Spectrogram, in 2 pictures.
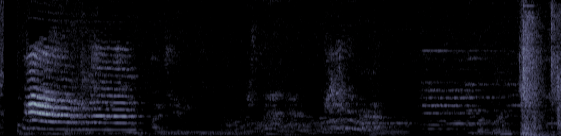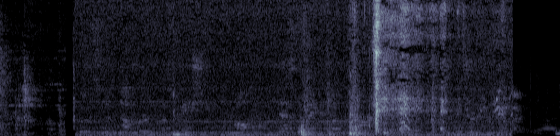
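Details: Domestic cat meowing in a funny cat compilation: a loud, drawn-out tonal meow opens the recording, then gives way to people talking, background music and a burst of loud rustling noise.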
